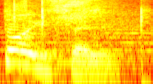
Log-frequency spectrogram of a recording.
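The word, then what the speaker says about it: Teufel: y diablos se dicen topel y la eu aquí se pronuncia como si fuera una Oy como si fuera neer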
